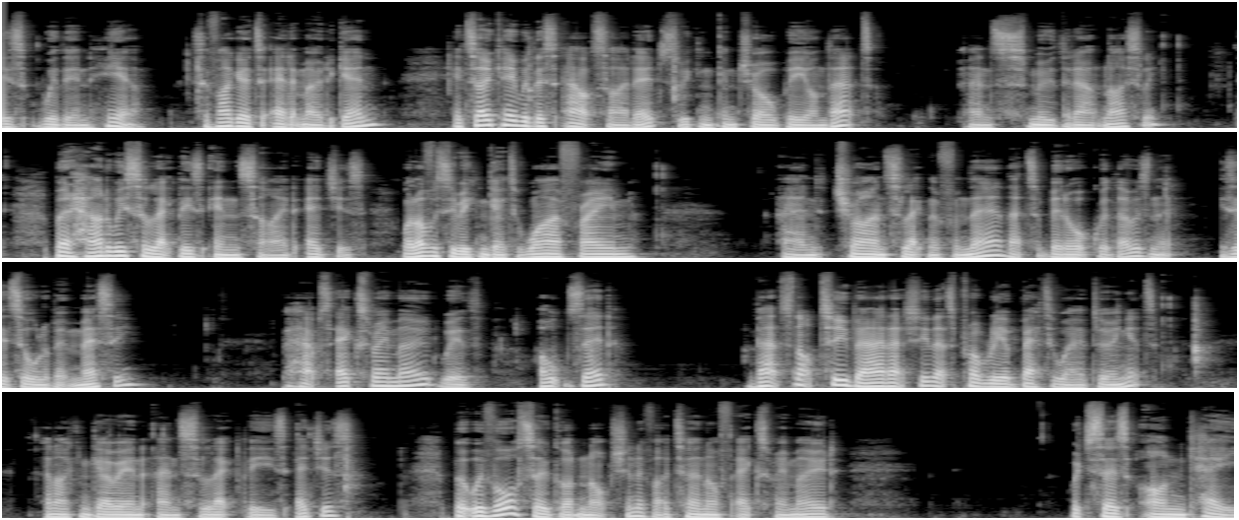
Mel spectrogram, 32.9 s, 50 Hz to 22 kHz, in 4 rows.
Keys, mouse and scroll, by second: 1.3 Tab, 1.9-3.1 scroll up 2, 3.1 alt+click, 4.5 ctrl+b, 7.6-10.6 middle drag, 11.6 z, 15.9 z, 20.2 alt+z, 23.8 2, 24.2 alt+click, 24.7-25.7 middle drag, 25.7 alt+shift+click, 26.7 alt+shift+click, 29.5 click.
